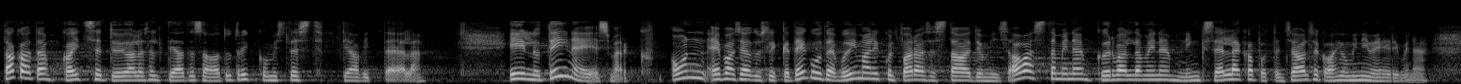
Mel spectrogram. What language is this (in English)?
Estonian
